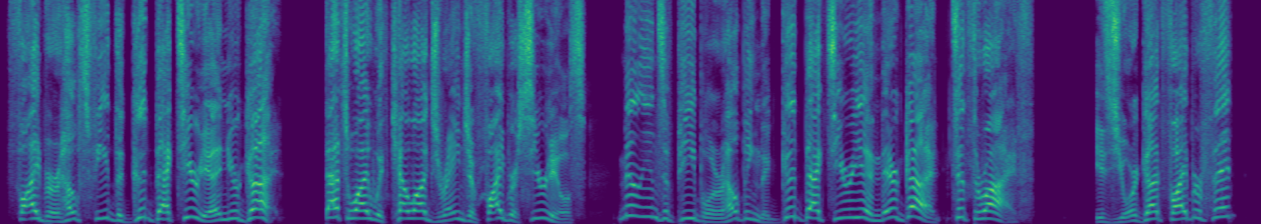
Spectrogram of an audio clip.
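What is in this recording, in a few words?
English US, male, commercial; voice over; american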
